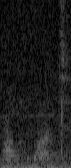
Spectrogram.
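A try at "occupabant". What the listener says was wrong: Yeah, occupaban. She kind of dropped the syllable.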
